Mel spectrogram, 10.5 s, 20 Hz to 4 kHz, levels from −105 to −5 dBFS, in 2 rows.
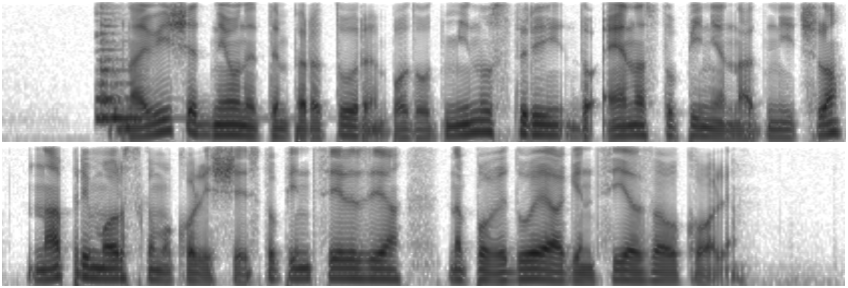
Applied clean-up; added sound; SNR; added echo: none; Bowed string instrument; 8 dB; none.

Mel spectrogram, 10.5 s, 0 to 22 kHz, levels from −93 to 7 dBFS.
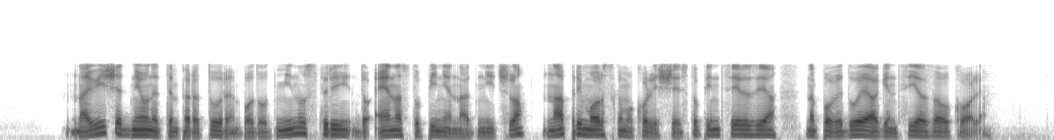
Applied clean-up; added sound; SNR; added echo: none; none; none; none.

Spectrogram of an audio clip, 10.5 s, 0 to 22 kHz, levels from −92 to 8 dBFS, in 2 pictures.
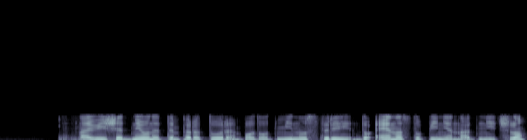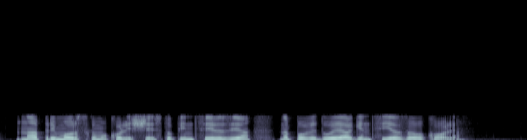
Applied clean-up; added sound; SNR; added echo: neural mask model DeepFilterNet 3.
